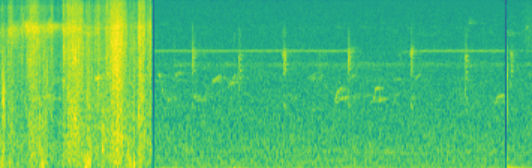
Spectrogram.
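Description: Footsteps in rubber boots swishing through grass for about two seconds. Then, after an abrupt drop in level, scattered short bird chirps and a thin, high, steady tone that stops and starts.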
